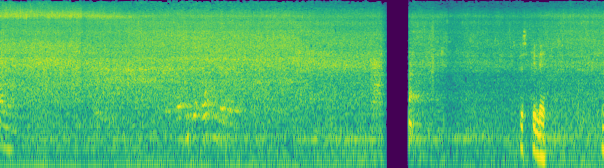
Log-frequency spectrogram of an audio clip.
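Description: Battered fish fillets deep-frying in a commercial fryer: a steady hissing sizzle of bubbling oil that cuts off abruptly about eight seconds in. After that it is quieter, with a few short voice sounds near the end.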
